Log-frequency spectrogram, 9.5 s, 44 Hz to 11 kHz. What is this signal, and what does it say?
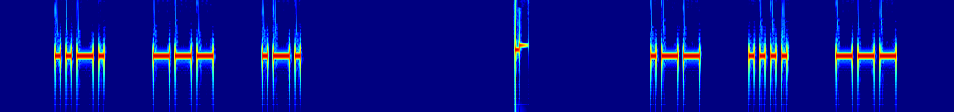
Morse code, heard as a keyed tone, about 22 wpm, spaced as for 12 wpm, 700 Hz. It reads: FOR WHO
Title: 3x Character Spacing - Top 300 Words - 22wpm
